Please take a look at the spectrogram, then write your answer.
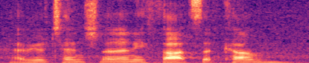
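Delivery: soft, low-key meditation guidance with long pauses; guided meditation. Real, not acted. Instructor guiding listeners to notice thoughts and sensations, quiet meditation voice. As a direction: gently prompt them, leaving long silences. Leads a meditation after breathing exercise.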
